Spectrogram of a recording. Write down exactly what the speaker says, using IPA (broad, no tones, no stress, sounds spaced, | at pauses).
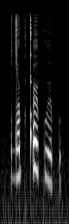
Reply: dˤ ə kʷ qʼ y kʷ ø kʷ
